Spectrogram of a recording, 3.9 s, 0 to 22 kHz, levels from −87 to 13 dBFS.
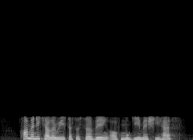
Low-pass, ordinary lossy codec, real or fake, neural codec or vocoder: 3.6 kHz; none; real; none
